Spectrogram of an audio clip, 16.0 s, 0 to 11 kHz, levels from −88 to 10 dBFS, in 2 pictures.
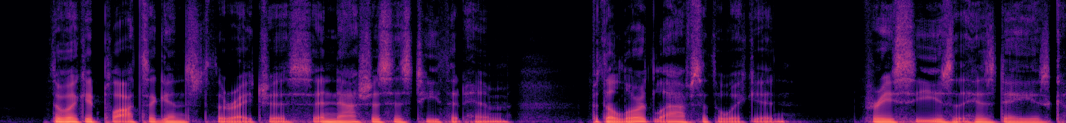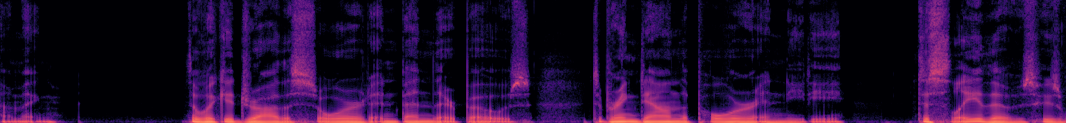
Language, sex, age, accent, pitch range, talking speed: English, male, 30-49, American, 105-125 Hz, 175 wpm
